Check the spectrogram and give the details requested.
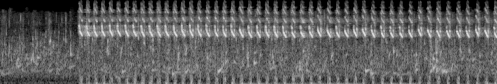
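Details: Energetic Cililin bird song for a training master: after a moment of trickling water, a sustained, very fast series of bright, high, evenly spaced notes runs to the end.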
